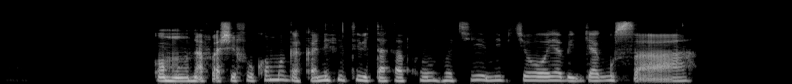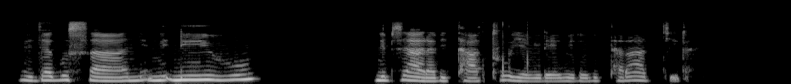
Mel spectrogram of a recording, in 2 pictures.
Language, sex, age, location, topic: Kinyarwanda, female, 18-24, Musanze, agriculture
